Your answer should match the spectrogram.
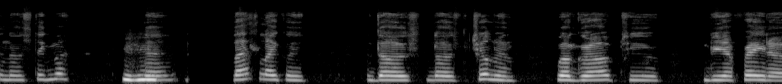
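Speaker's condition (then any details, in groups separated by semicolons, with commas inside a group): Cerebral palsy; from birth, wheelchair user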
